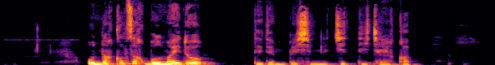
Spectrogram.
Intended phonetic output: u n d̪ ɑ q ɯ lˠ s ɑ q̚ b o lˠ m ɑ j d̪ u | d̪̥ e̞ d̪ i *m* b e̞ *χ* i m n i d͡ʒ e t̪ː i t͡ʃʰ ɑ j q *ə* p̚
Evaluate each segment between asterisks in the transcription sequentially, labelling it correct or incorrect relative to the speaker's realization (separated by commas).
correct, incorrect, incorrect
